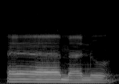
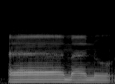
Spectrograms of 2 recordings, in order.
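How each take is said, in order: No difference in how they are said.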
